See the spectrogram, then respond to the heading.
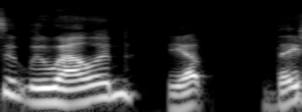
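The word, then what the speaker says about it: Llewelyn: who plays a dude named Le lelin luin Luellen Luellen yeah yeah L is that how you pronounce it Lou Allen yep they say it multiple times in the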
